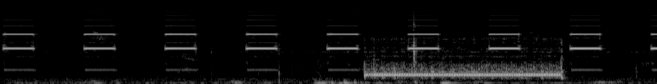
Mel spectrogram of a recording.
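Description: An outgoing call from the BMW E46's built-in car phone ringing through the car speakers: one steady ringback tone lasting about two seconds, starting a little past the middle. The call is to *228, Verizon's phone-activation line. A short high electronic beep repeats about every 0.8 seconds throughout.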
